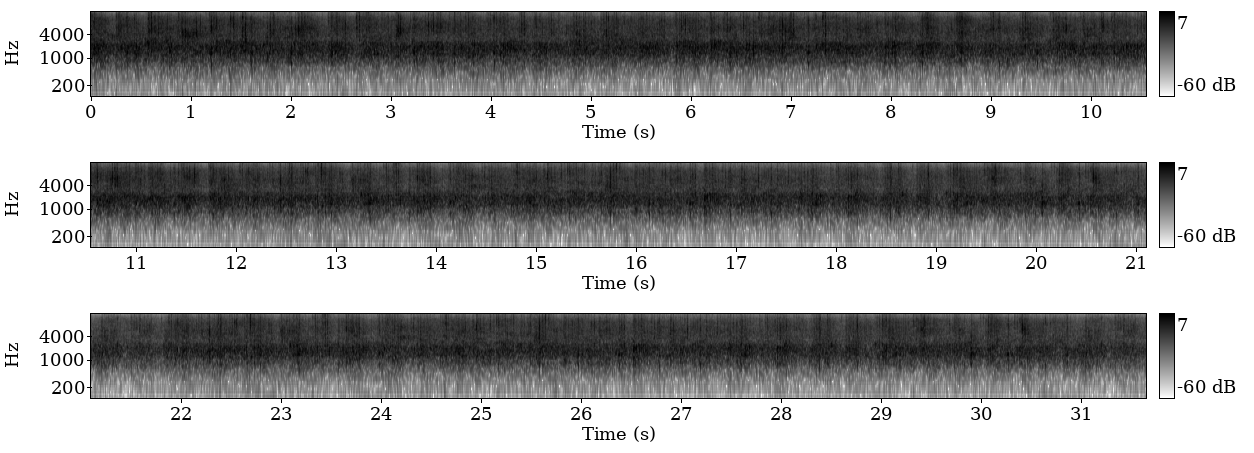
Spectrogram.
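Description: Concert audience applauding steadily, a dense sustained clapping that eases a little toward the end.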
